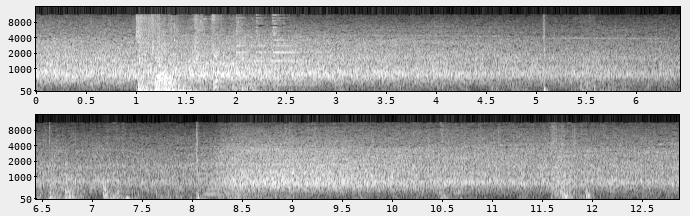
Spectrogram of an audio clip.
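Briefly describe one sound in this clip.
Heavy thuds and crashes ring out from a wrestling ring.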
